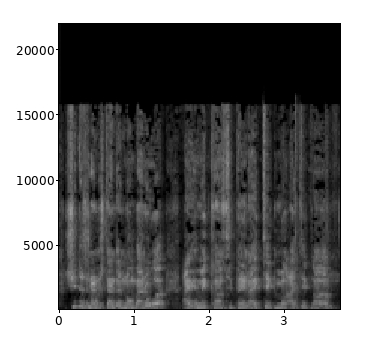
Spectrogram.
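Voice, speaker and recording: A middle-aged father with a deep, strained voice after surgery, heatedly complaining to school staff. He questions in rapid bursts, then gives long, insistent explanations. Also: slight background noise. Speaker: parent. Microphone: handheld phone recording.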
